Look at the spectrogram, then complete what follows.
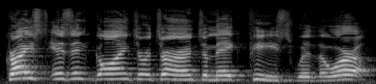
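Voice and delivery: ordinary talk, nothing marked

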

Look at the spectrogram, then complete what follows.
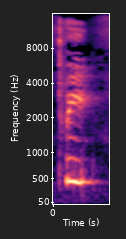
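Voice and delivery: high loud whistle tweet. Acted. Reader mimics a whistle before step two, high tweet. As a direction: blow it like a referee whistle.

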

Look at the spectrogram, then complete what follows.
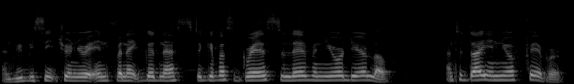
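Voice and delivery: ordinary talk, nothing marked

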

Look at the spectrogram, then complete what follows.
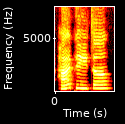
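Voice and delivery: put-on high, slow, loud child greeting; drawn-out mischievous kid hello; little-kid voice. A narrator's reading. Fudge after dropping ice down Peter, little-kid voice.

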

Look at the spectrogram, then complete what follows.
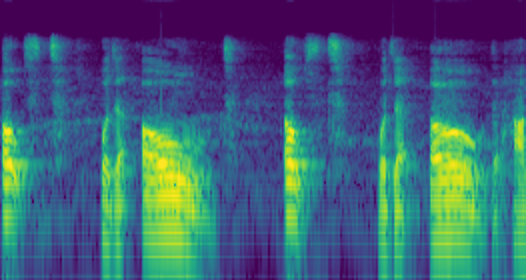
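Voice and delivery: put-on loud, slow "ost" and "old" for the class; model ost and old. Shown as a demonstration. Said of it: "我们都可以念成".

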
